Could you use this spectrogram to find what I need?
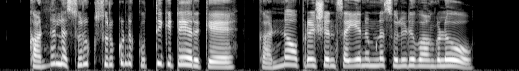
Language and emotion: Tamil, fearful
